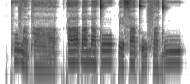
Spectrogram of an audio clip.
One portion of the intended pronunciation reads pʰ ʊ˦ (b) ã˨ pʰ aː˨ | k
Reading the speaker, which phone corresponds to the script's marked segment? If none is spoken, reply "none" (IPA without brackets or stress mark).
v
